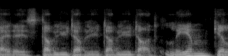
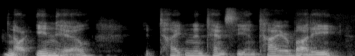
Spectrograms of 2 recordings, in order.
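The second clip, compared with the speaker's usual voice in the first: calm instructor guiding each tense and release; guided yoga nidra. Acted. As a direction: lead the body scan, firm on tighten, easing on let go. Leads tense-relax yoga nidra.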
